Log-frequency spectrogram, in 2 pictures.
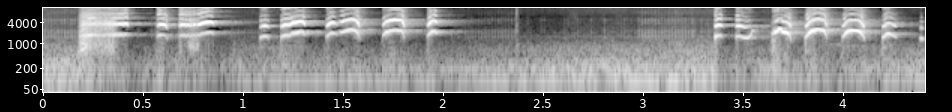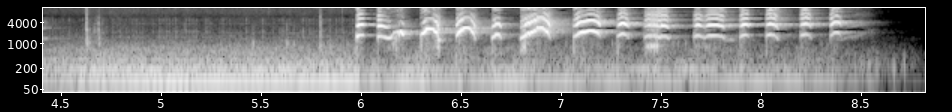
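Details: Captive cockatiel in a room, loudly squawking whenever its owner's fingers appear, after biting them. Rapid strings of rasping, nasal screeches arrive in three bursts separated by brief pauses, over a low steady hum.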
